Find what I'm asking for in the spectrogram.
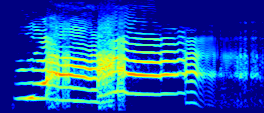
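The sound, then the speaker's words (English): A voice imitates a hungry baby's sobbing cry: a sustained, wavering wail that breaks off into a shorter, trailing sob. “how many remember having a child and then watching that kind of, that little sob, like, and then, they're getting hungrier and hungrier”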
